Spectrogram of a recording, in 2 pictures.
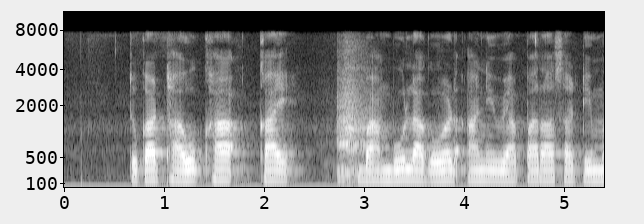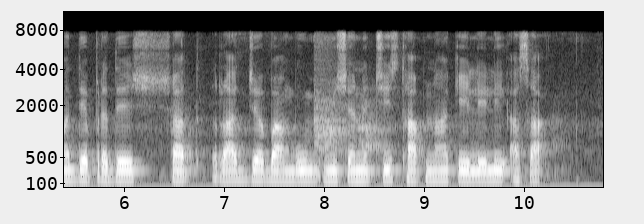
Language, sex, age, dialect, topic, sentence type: Marathi, male, 18-24, Southern Konkan, agriculture, statement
